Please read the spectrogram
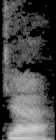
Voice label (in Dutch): "ચા", Gujarati; thee-in-andere-talen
